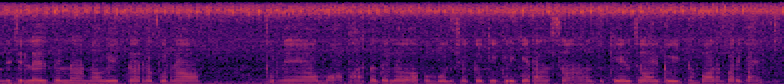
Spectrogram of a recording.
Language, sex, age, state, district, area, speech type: Marathi, male, 30-45, Maharashtra, Thane, urban, spontaneous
